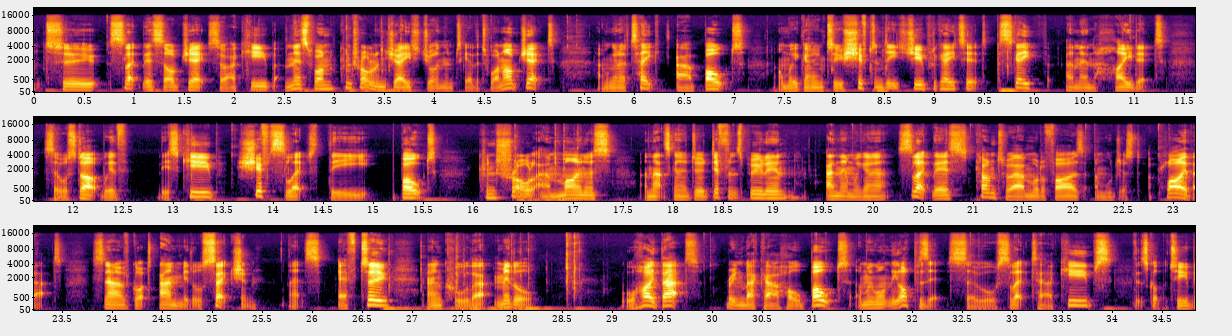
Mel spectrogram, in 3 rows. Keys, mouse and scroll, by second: 0.1 shift+middle click, 2.1 shift+click, 3.5 ctrl+j, 6.9-7.3 scroll up 1, 7.5 shift+middle click, 8.3 shift+d, 9.6 Escape, 13.5 shift+click, 16.8 ctrl+-, 27.0 F2, 27.3-28.1 typing, 28.5 Return.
